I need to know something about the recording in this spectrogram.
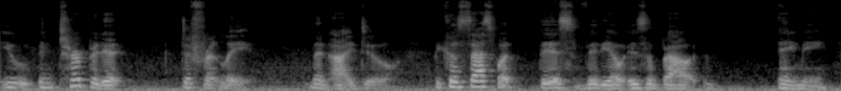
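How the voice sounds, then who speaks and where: Slow, gravelly older woman speaking pointedly. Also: lowish voice, a little hiss or hum, rough recording. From Dominican Republic. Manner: earnest, pointed, speaks directly to the listener by name. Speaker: vlogger addressing a public figure. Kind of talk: personal open-letter video monologue.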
